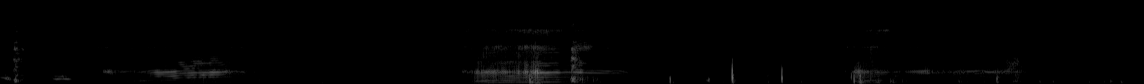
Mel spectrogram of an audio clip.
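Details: Snoring recorded on a mobile phone and captioned jokingly as champion-level snoring of the neighbourhood; snoring.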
